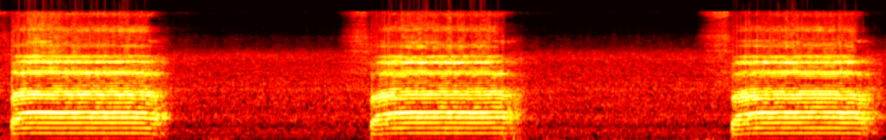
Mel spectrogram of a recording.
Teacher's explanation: নিচের ঠোঁটের পেট সামনের উপরে দুই দাঁতের আগার সঙ্গে লাগাইয়া উচ্চারিত হয়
